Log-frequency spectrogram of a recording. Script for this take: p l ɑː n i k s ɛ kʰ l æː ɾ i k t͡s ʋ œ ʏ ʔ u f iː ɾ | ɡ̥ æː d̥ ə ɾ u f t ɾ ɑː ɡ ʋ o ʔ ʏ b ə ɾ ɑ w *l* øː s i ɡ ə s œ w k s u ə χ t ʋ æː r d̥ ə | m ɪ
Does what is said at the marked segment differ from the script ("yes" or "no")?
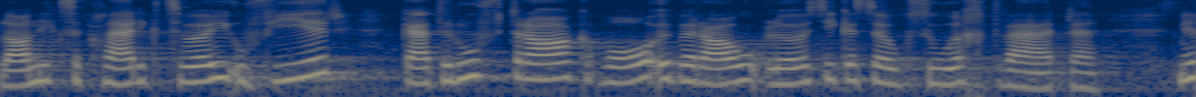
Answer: no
